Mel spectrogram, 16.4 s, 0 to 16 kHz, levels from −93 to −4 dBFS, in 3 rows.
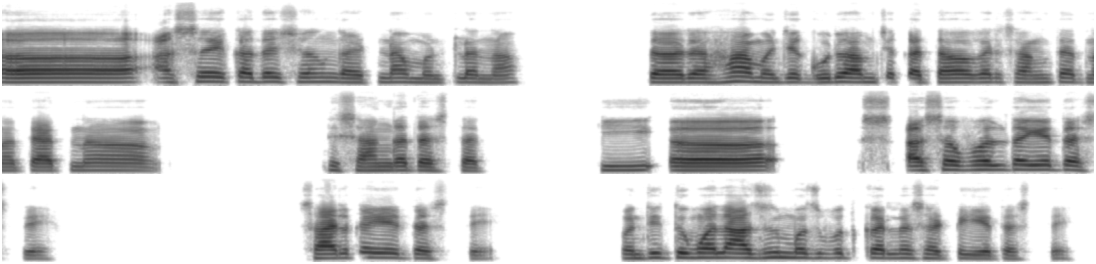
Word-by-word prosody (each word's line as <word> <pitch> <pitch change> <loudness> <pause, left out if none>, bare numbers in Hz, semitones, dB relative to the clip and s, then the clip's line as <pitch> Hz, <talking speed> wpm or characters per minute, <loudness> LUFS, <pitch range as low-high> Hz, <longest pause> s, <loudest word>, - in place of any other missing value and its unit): अ, - - +2 0.8
असं 175 +4 -4
एखादं 195 -1 0
क्षण, 190 0 -6
घटना 175 +1 -3
म्हटलं 170 0 -6
ना, 160 +1 -5 0.7
तर 170 0 +4
अ, 175 - +3
हां, 200 +5 +3
म्हणजे 180 0 -3
गुरु 180 +2 -1
आमचे 180 0 +1
कथा 170 0 +2
वगैरे 175 0 -2
सांगतात 170 0 -4
ना, 160 0 -5
त्यातनं 165 0 -2 0.9
ते 175 - -7
सांगत 165 +1 -1
असतात, 155 -1 -3 0.6
की 175 0 -5
अ, 170 - +2 0.9
स - - -9
असफलता 195 +3 +2
येत 200 -1 +1
असते 160 -4 -3 1.3
सारखं 180 +3 +3
येत 195 -3 -1
असते. 155 -1 -7 0.7
पण 175 -1 -3
ती 200 - -1
तुम्हाला 200 0 +4
अजून 200 +2 +2
मजबूत 195 -1 -4
करण्यासाठी 180 -3 -2
येत 160 -1 -3
असते. 150 +1 -12
175 Hz, 140 wpm, -24 LUFS, 165-190 Hz, 1.3 s, तर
